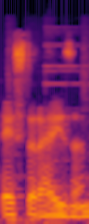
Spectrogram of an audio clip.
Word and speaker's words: Esterhuizen: Yeah, it's my wife doesn't love me because of this, but it's Esterhuizen.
